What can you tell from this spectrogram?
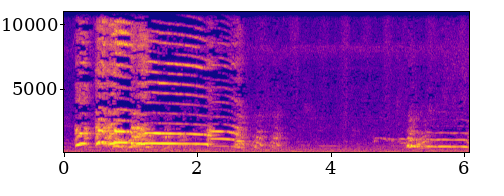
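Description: A rooster crowing: one long crow of about two and a half seconds that drops in pitch at its end, followed about five seconds in by a second, fainter pitched call.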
